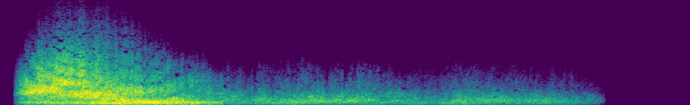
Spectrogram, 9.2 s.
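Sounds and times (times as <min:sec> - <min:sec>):
F-84 jet airplane passing by: 0:00.2 - 0:07.5.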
